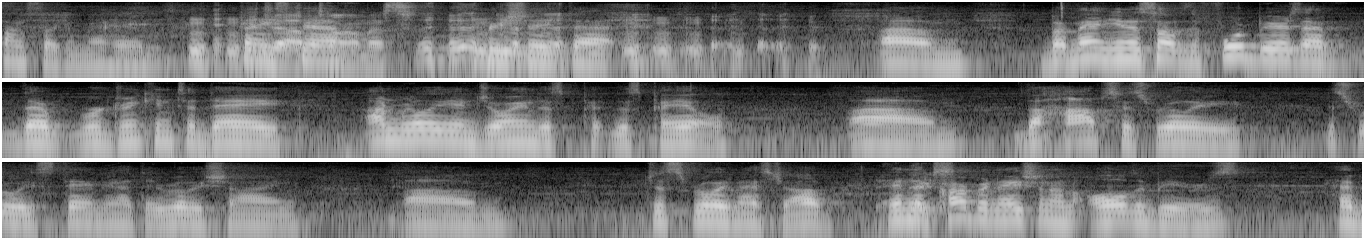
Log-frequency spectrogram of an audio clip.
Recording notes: we recorded at DECA Brewing in Porter, TX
